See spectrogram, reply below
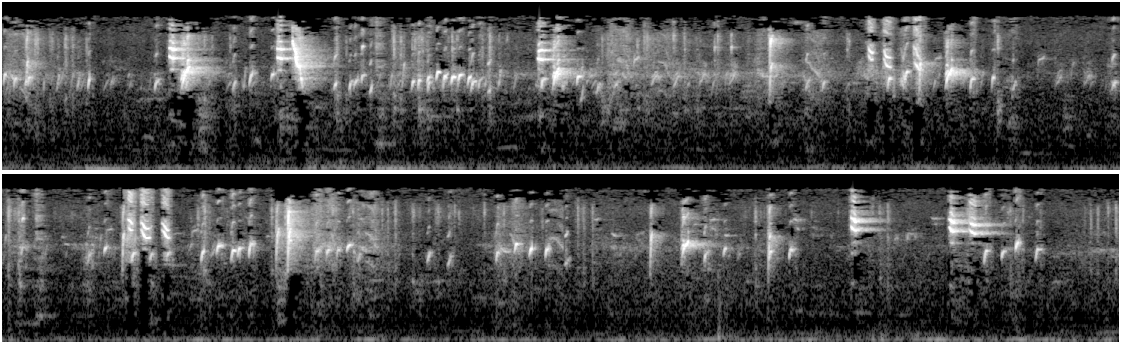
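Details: European goldfinch song used to motivate a caged goldfinch to sing: a long series of short twittering, tinkling bursts and chirps, repeated roughly every second, steady and clear.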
